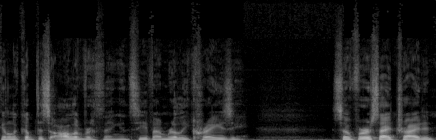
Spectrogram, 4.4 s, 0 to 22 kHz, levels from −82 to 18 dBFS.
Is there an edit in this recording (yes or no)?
no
